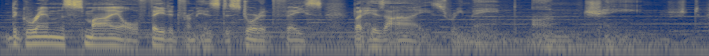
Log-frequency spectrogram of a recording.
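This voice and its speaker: Male narrator for horror audio drama: low, unhurried, dramatic, music underneath. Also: vocal fry.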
